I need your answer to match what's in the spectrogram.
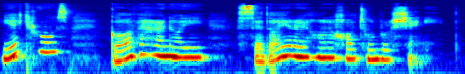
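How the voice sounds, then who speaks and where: Gravelly, husky woman telling a children's tale. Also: high-pitched, sing-song, mellow. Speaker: storyteller. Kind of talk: scripted narration of a children's story.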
